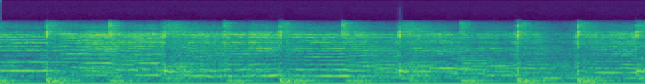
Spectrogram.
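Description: Live band playing an instrumental passage: an amplified electric guitar line over bass and drums keeping a steady beat.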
